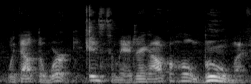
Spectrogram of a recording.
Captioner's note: fingers snapping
